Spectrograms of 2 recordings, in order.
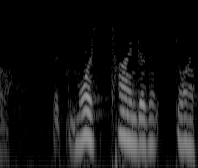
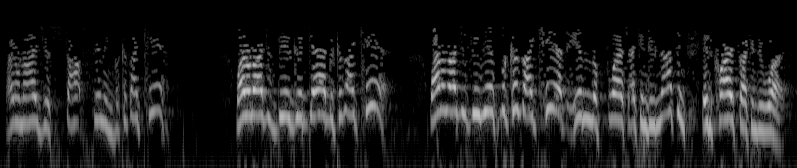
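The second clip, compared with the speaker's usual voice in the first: high, impassioned question-and-answer preaching; full-force preaching; 9 semitones higher, 8 dB louder than usual. Real, not acted. Pastor confessing helplessness to congregation, full-force preaching. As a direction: cry out the questions, then answer them.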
